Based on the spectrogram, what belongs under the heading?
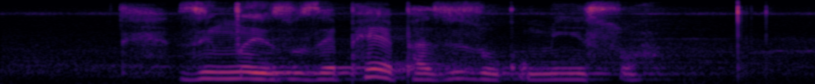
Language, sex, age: Zulu, female, 25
